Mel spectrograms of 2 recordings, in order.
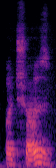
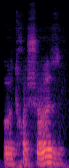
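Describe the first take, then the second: First: The final r of autre is left out. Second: The final r of autre is pronounced.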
